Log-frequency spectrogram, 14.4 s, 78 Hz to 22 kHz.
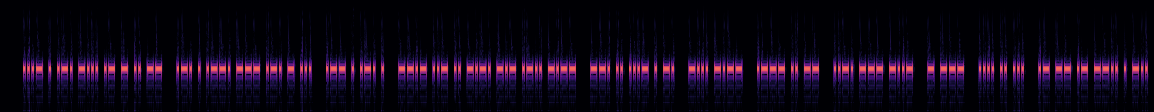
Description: Morse code, heard as a keyed tone, about 46 wpm, 700 Hz. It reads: VERBATIM REPORTS WERE QUICKLY GIVEN BY JIM FOX TO HIS AMAZED
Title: Pangram Challenge v2 - 45wpm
